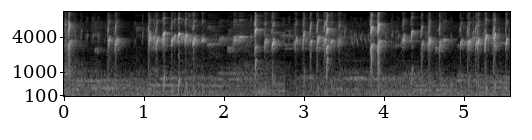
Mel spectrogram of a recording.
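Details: European goldfinch contact twitters, said to stir a lone caged bird into song: quiet opening, then rapid high tinkling chirps in clustered phrases to the end.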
